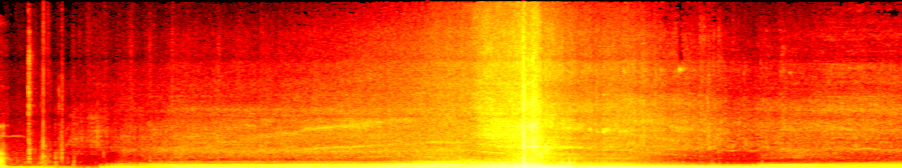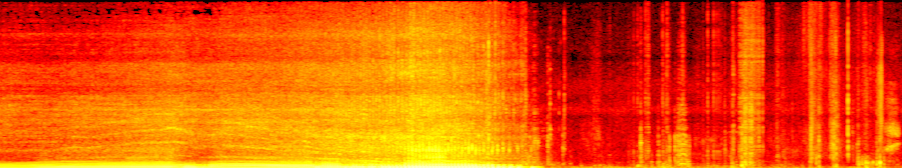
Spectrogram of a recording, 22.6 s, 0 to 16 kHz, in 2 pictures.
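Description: Small 110cc quad (ATV) engine running under throttle. Its pitch climbs for a few seconds, eases back, then climbs again before cutting off sharply about three-quarters of the way through. A short burst of noise comes at the first high point.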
